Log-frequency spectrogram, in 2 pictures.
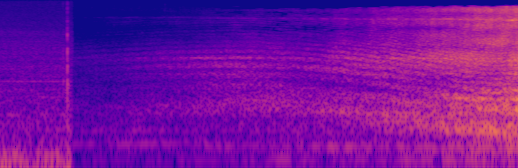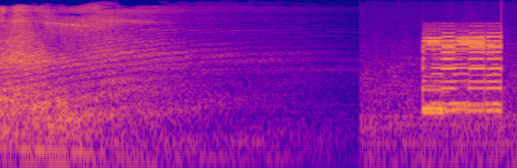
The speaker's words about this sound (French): Wow, une voiture aéroportée avec des portes qui s'ouvrent en l'air.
